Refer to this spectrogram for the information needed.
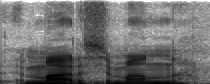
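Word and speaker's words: Marcimain: Mikael Marsimain, vad sa vi att den skulle uttalas? – Marsimain. Det är som Malou von Sivers uttalade det efter 10.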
